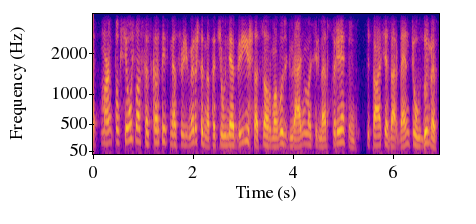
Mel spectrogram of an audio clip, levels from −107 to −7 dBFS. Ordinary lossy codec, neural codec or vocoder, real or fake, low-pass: Opus, 24 kbps; codec, 16 kHz, 0.8 kbps, ZipCodec; fake; 3.6 kHz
